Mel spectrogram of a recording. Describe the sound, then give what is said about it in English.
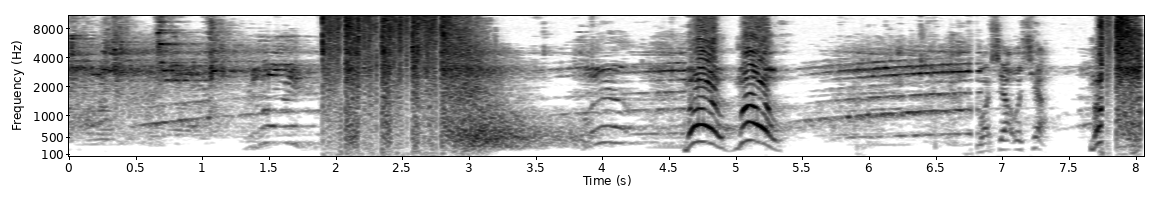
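Rapid rifle gunfire cracks inside a school building in several quick bursts, while a fire alarm sounds throughout with repeated rising and falling tones. “it's very hard to identify where the shooting is coming from in buildings like this”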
